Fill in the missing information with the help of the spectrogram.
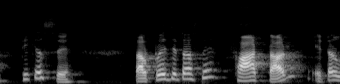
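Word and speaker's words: Vater: হচ্ছে বেচা বেসা ঠিক আছে তারপরে যেটা আছে ফাটার এটার উচ্চারণটা হচ্ছে ফাটা ফাটা এখন এটা তো শিখলাম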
